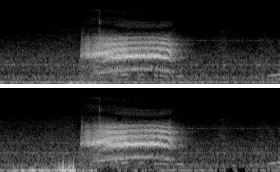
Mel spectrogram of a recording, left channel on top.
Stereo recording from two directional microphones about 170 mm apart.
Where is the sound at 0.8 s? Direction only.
10° right (ahead or behind).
